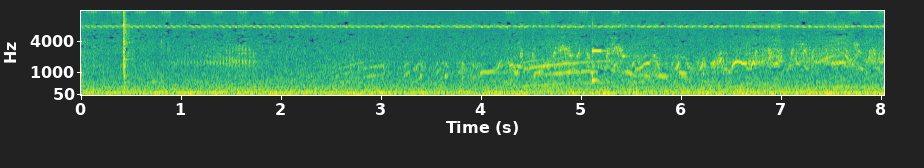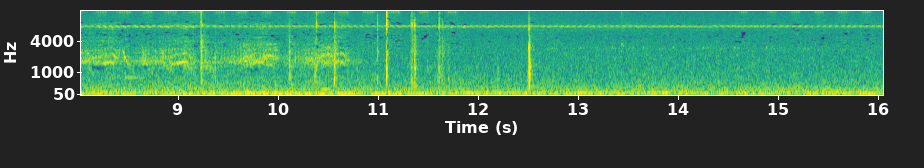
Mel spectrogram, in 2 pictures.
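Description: Faint bird calls in the forest canopy, a tangle of short whistled glides from about four seconds in until about ten and a half seconds. A few sharp clicks come near the end.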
